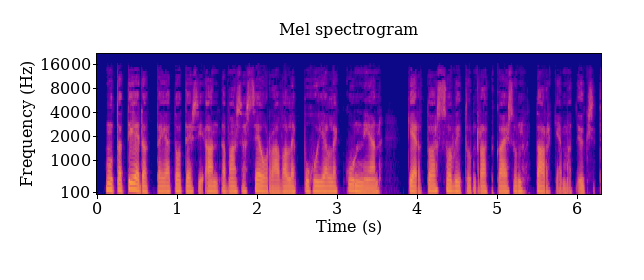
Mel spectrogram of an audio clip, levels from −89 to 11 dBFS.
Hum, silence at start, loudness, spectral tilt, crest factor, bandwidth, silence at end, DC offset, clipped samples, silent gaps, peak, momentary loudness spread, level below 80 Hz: none; 0.1 s; -21 LUFS; -6.5 dB/octave; 18 dB; 14 kHz; 0.1 s; under 0.1%; under 0.1%; none; -4 dBFS; 7 LU; -50 dBFS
